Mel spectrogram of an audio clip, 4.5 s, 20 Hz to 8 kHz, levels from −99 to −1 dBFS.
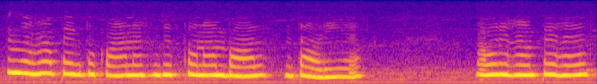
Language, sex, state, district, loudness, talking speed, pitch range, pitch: Hindi, female, Bihar, West Champaran, -10 LUFS, 200 wpm, 335-370 Hz, 355 Hz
